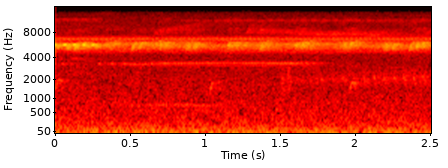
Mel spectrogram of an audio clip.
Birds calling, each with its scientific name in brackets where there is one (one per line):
unidentified bird
Russet-backed Oropendola (Psarocolius angustifrons)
